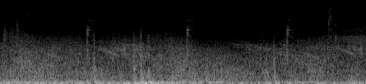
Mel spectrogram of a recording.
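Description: Tank battle in a tank video game featuring the T-22 SR: several dull, distant cannon booms and thuds scattered over a rumbling low background, spaced irregularly across a few seconds.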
